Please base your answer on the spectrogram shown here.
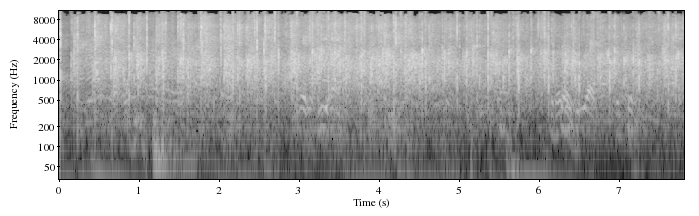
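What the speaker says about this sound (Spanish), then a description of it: "los aplausos los he empezado yo" A television studio audience gives steady, dense applause for several seconds, a full even wash of clapping without a break.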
